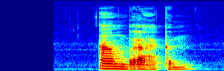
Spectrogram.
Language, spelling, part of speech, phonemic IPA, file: Dutch, aanbraken, verb, /ˈaːmˌbraːkə(n)/, Nl-aanbraken.ogg
- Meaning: inflection of aanbreken: 1. plural dependent-clause past indicative 2. plural dependent-clause past subjunctive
